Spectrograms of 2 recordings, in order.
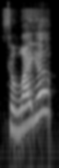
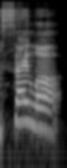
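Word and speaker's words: Saylah: name come up there he was like celaya celaya how do you say that that's why he's kept trying to tell him and I was like yes I'm sailor and I said s-a-y-l-a-h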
